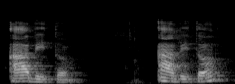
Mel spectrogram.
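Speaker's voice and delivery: "hábito" stressed on the opening Á; stress on first syllable. Shown as a demonstration. Spanish teacher reads out an example word, stress on the first syllable. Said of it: "o acento prosódico e o acento escrito está no A".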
